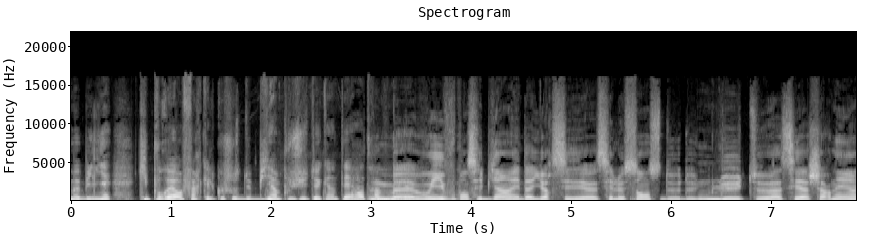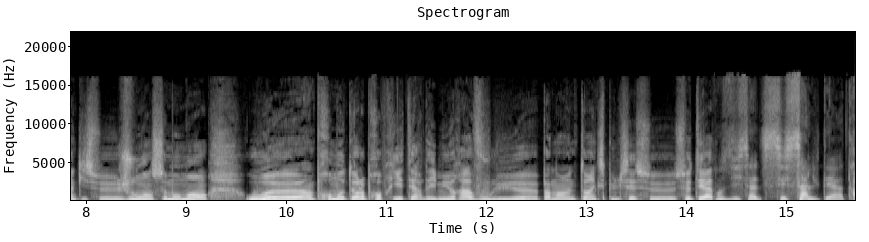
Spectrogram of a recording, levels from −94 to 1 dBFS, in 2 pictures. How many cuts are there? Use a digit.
1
